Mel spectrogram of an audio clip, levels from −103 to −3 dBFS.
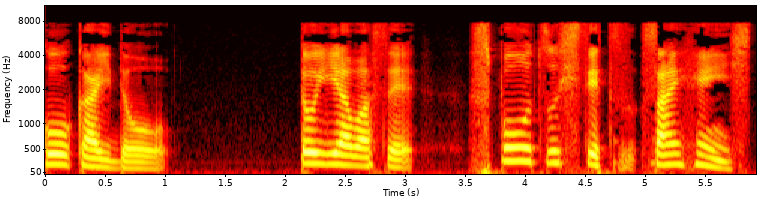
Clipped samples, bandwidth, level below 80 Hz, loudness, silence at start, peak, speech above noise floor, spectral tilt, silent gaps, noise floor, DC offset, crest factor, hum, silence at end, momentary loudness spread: under 0.1%; 8 kHz; -48 dBFS; -23 LUFS; 0 s; -6 dBFS; 49 dB; -4.5 dB/octave; none; -72 dBFS; under 0.1%; 18 dB; none; 0.05 s; 15 LU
